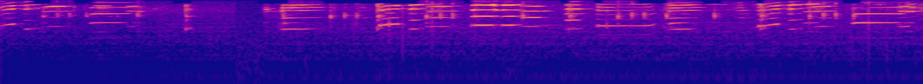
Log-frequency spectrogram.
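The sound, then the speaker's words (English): A bright, harmonica-like ringtone melody plays in quick repeating phrases, loud, with a thin telephone-band quality and no talking over it. “Y'all like that little ringtone? You like that little harmonica?”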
